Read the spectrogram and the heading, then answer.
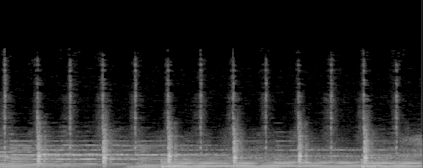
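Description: A clock ticks steadily, with seven crisp clicks about half a second apart over a sustained musical tone that continues throughout.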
